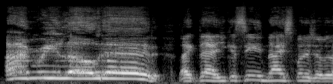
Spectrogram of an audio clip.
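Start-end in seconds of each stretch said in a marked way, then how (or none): 0.0-1.6 loud, high, drawn-out movie-hero yell; imitated scream. Bluffing gunman announces he has reloaded, imitated scream. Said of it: "he just screams out".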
